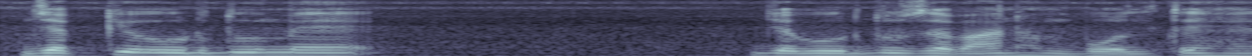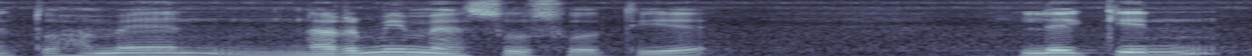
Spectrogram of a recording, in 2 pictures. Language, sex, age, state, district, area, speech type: Urdu, male, 18-30, Uttar Pradesh, Siddharthnagar, rural, spontaneous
